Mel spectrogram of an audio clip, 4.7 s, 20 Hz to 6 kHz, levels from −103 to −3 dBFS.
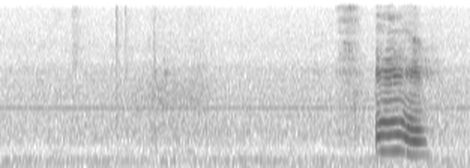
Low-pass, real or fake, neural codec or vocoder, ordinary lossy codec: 5.4 kHz; real; none; none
